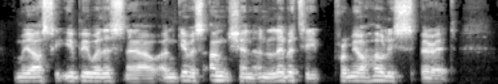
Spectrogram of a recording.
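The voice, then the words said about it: Slightly hoarse, croaky voice. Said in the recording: “I've got a bit of a frog in my throat”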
